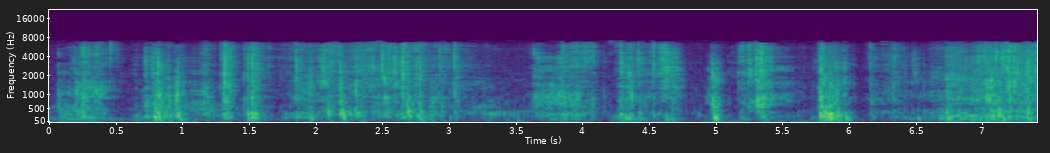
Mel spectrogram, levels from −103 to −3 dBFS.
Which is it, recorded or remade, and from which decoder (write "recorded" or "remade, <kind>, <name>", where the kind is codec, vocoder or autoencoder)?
recorded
